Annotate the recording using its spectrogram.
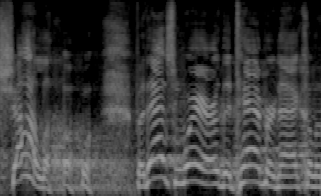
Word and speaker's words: Shiloh: At this time, the Ark was in a city called, we pronounce it Shiloh. In Israel, they pronounce it Shiloh. You know, when you put the emphasis on a different syllable, it makes the word sound funny.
